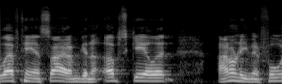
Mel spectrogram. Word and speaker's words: Upscayl: So this application is called Upscale, and it's spelled UPSCAYL, right?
